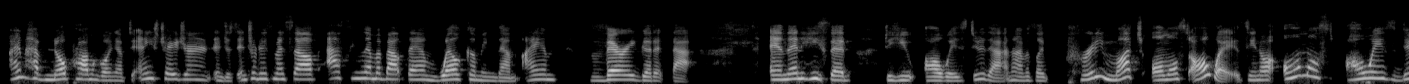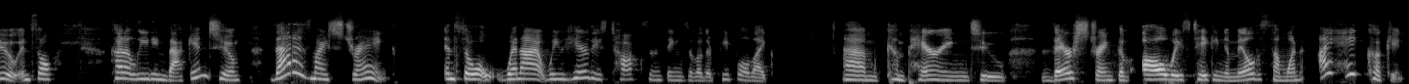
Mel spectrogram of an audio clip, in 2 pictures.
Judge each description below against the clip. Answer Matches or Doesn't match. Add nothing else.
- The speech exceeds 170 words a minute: Matches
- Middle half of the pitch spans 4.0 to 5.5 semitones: Matches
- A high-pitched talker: Matches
